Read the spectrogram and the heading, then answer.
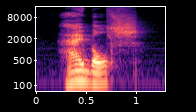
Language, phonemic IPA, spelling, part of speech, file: Dutch, /ˈhɛibəls/, heibels, noun, Nl-heibels.ogg
- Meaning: plural of heibel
